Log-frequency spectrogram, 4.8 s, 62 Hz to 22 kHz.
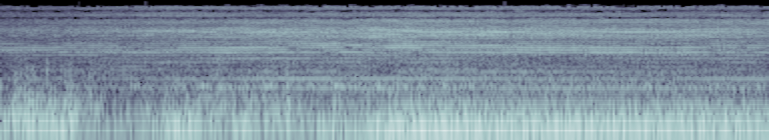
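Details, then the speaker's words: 1985 Mercedes 500SEC Euro coupe idling, microphone near rear fuel pump: steady high-pitched whine from a brand-new but noisy fuel pump; also one spark plug wire torn and another plug disconnected. "did you hear the noise from the fuel pump back here it's an obvious wine"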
